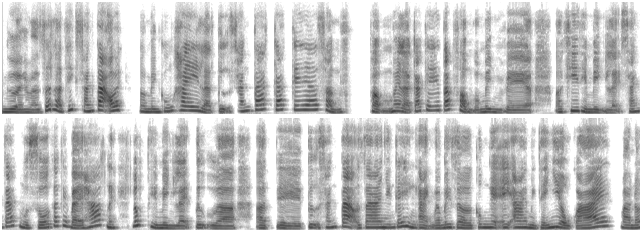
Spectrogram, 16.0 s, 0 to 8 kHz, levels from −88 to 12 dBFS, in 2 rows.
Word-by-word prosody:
người 185 -2 +2
mà 170 -1 -4
rất 305 - 0
là 320 - +2
thích 330 +3 -1
sáng 240 -3 -1
tạo 300 -5 +8
ấy, 300 - +3 0.2
và 210 - -3
mình 190 -1 +1
cũng 230 +4 -4
hay 285 -2 +3
là 195 -10 +1
tự 195 +5 -5
sáng 255 +3 -2
tác 340 +2 +2
các 330 0 +3
cái, 325 0 -1
á, 335 0 +2
sản 315 - -2
ph 190 - -14 0.3
phẩm - - +2
hay 245 +1 +2
là - - +2
các 235 +3 -1
cái 300 -1 -4
tác 325 +2 +3
phẩm 185 - 0
của - - -6
mình 180 -1 -2
về, 160 -2 -2
ờ, - - 0 0.3
ờ 190 - -3
khi 255 +6 +2
thì 220 -7 0
mình 175 -2 -2
lại 160 +6 -5
sáng 215 +1 -3
tác 295 +3 -2
một 215 -6 0
số 195 +4 0
các 320 - -2
cái 330 - -2
bài 185 -7 +2
hát 335 - 0
này, 215 - +1 0.2
lúc 330 +4 +2
thì 240 -8 -2
mình 180 -3 0
lại 170 +5 -1
tự, 200 -2 -3
ờ, 160 -1 +2 0.2
ờ, 180 -1 -1
đề 165 -4 -2
tự 210 -1 -3
sáng 225 +4 -3
tạo 255 -6 +5
ra 215 +2 +1
những 220 0 0
cái 270 +3 -1
hình 265 -8 +1
ảnh 195 -4 -1
mà 180 - -2
bây 210 +4 0
giờ 200 -5 -1
công 215 0 -1
nghệ 215 0 +1
AI 220 +1 +1
mình 190 -3 0
thấy 185 +2 -2
nhiều 215 -5 +3
quá 175 +2 +2
ấy, 305 +7 +2
mà 195 - 0
nó 185 +3 -1
215 Hz, 280 wpm, -20 LUFS, 185-270 Hz, 0.3 s, tạo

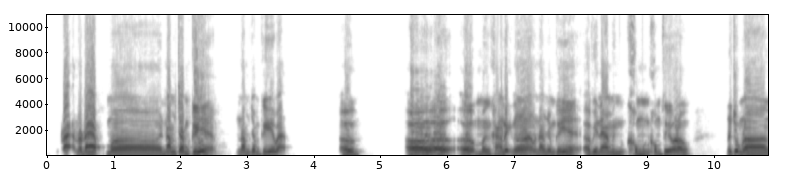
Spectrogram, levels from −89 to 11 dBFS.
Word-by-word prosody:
nó 355 - -3
lại - - -2
nó 195 - +1
đạp, 130 -6 +4 0.2
ờ, 140 0 +2
500 170 -1 +1
ký 165 +5 +4
á, - - -3 0.3
500 145 0 -4
ký 155 +4 0
á 185 - +1
bạn. 170 - -2 0.8
Ừ, 115 +4 0 0.7
ờ, - - -1 0.2
ở 155 0 +3
ở 175 - +1
ở 135 +4 +1
mình 140 +1 -3
khẳng 130 -1 -3
định 155 - 0
luôn 155 +1 +1
á, 180 -5 0
500 145 +1 -3
ký 165 +4 +1
á, 185 -3 -1
ở - - -2
Việt 125 +3 -1
Nam 135 0 +1
mình 115 -1 -6
không 140 -2 -4
không 130 +1 -6
thiếu 140 +5 +2
đâu. 165 - -1 0.5
Nói 185 - -4
chung 190 -6 +1
là 115 -1 +3
145 Hz, 200 wpm, -23 LUFS, 135-160 Hz, 0.8 s, đạp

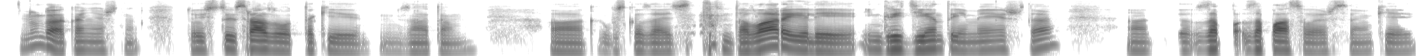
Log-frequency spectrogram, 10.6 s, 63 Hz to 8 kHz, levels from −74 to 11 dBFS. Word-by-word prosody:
Ну 155 +6 -9
да, - - +5
конечно. 110 -1 -7 0.3
То 115 - -8
есть 115 - -4
ты 125 -2 -1
сразу 120 -3 +6
вот 105 - -3
такие, 100 -3 -7
не 100 -1 -21
знаю, 100 +1 -8
там, 95 +3 -13 0.5
а, 100 -1 -4
как 100 +1 -17
бы 100 - -11
сказать, 100 -1 -4 0.2
там, - - -10
товары 130 +7 +8
или 100 -2 -1
ингредиенты 120 0 -1
имеешь, 115 +3 -6
да? 140 +7 -4 0.5
А, 105 -1 -8 0.2
за 115 +2 0 0.2
запасаешься? 105 -4 +1
Окей. 105 +1 -10
110 Hz, 145 wpm, -23 LUFS, 100-120 Hz, 0.5 s, товары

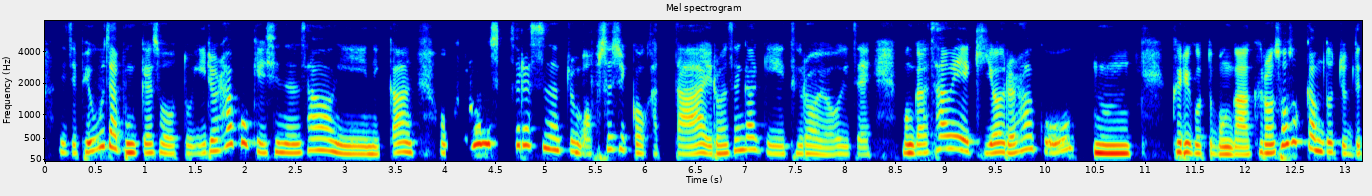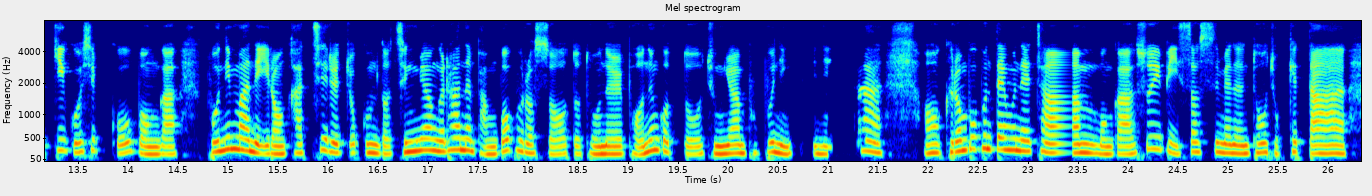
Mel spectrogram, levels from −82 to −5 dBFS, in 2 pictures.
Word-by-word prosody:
이제 190 -2 -6
'배우자분께서 190 - +1
또 165 -1 -8
일을 185 +7 -2
하고 370 - +1
계시는 190 -1 0
상황이니까 185 -5 0 0.3
뭐 185 - -5 0.2
그런 375 +1 +6
스트레스는 340 -9 -1
좀 200 -6 -2
없으실 260 +10 -6
것 180 -2 -2
같다.' 160 +2 -2
이런 170 +1 0
생각이 230 -8 -4
들어요. 160 -3 -5
이제 150 -1 -8 0.3
뭔가 180 0 +2
사회에 265 +1 +1
기여를 190 -1 0
하고 255 -1 -3 0.2
음 175 -1 +8 0.4
그리고 195 -4 +2
또 175 - -9
뭔가 155 -1 +2
그런 185 -1 +2
소속감도 265 - +1
좀 170 -4 -5
느끼고 195 +4 -3
싶고 215 -4 -5
뭔가 160 -1 +1 0.3
본인만의 230 -3 +4
이런 165 -1 +2
가치를 190 +2 -3
쪼끔 185 -1 -1
더 160 -1 -4
증명을 220 +6 +2
하는 245 -3 +2
방법으로써 175 -2 -2
또 165 - -5
돈을 160 -1 +2
버는 180 +9 +1
것도 195 -8 -4
중요한 175 +1 +3
부분이니 180 -2 0 0.2
이니까 190 +6 -3 0.4
어 185 +2 0
그런 215 +5 +2
부분 265 +1 0
때문에 245 -4 +3
참 185 -3 +2
뭔가 160 -2 0
수입이 255 -1 -3
있었으면은 185 -1 +1
더 190 +2 0
좋겠다. 175 -2 0
185 Hz, 315 characters per minute, -26 LUFS, 170-230 Hz, 0.4 s, 음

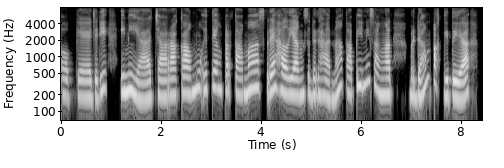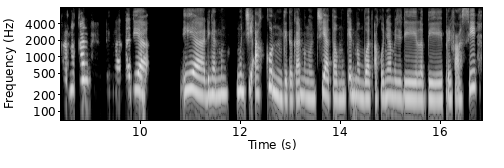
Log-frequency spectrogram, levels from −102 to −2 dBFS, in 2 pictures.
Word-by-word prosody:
Oke. 190 -1 -5 0.3
Jadi, 185 +5 -1 0.4
ini 225 +2 +5 0.2
ya, 165 - 0 0.3
cara 185 0 +3 0.2
kamu 215 +3 +3
itu 250 +2 -7
yang 255 -1 -2
pertama 220 -1 +1 0.2
sebenarnya 255 0 +2
hal 225 -2 +7
yang 195 0 +4
sederhana, 195 -3 -2 0.2
tapi 205 +4 -1
ini 330 - -2
sangat 205 -6 +3 0.4
berdampak, 200 - +3
gitu 190 -1 +2
ya. 180 +6 +7 0.3
Karena 240 +7 -6
kan, 375 +1 +6 0.4
privat 220 -2 -11
tadi 225 +2 -6
ya 210 - +5 0.8
iya. 250 0 +2 0.2
Dengan 195 0 -1 0.4
mengunci 230 0 0
akun, 225 +4 0 0.2
gitu 170 -1 -5
kan? 175 +1 -1
Mengunci 175 +2 -5
atau 180 -2 -5
mungkin 170 +5 -5
membuat 175 -2 -2
akunnya 175 +3 -5
menjadi 170 -2 -3
lebih 165 0 -3
privasi. 170 +10 -3
200 Hz, 135 wpm, -23 LUFS, 175-225 Hz, 0.8 s, hal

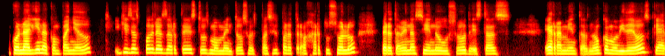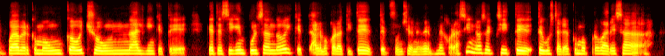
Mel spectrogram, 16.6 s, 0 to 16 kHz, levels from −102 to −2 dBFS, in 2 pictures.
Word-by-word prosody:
con 205 -2 +6
alguien 215 +3 +6
acompañado. 190 +4 -1 0.3
Y - - -10
quizás 255 -1 +1
podrías 235 -1 +4
darte 220 +1 +1
estos 215 -2 -2
momentos 180 +1 -1
o - - -2
espacios 185 +3 -6
para 200 -1 -2
trabajar 195 +1 -6
tú 205 - -6
solo, 205 +6 +2 0.3
pero, 190 -1 +4
también 185 +2 +1
haciendo 190 -1 +1
uso 190 +3 -1
de 175 - -3
estas 180 -1 -3 0.4
herramientas, 185 -3 +2
¿no? 190 +3 0
Como 205 -3 +3
videos, 190 +9 +3
que 195 - -2
ahí 180 - 0
pueda 195 +2 +2
haber 195 0 +2
como 195 -2 0
un 190 +2 0
coach, 200 +3 +1
o 190 - +3
un 185 +2 -1
alguien 185 -1 -1
que 165 - -6
te - - -5 0.2
que 195 - +2
te 185 - -2
siga 195 +3 0
impulsando 200 +2 +1
y 245 - -1
que - - -4
a - - -2
lo - - -3
mejor 170 - -2
a - - -2
ti 160 - -11
te 195 -2 +1
te - - -1
funcione 155 +1 -6 0.2
mejor 185 0 -6
así. 305 - -4
No 230 -4 0
sé, 210 -2 -2
si 215 0 -1
te 195 +1 +3
te 200 - +4
gustaría 170 -3 -2
como 190 0 -2
probar 180 -1 -2
esa 185 +1 -3
195 Hz, 225 wpm, -22 LUFS, 185-205 Hz, 0.4 s, con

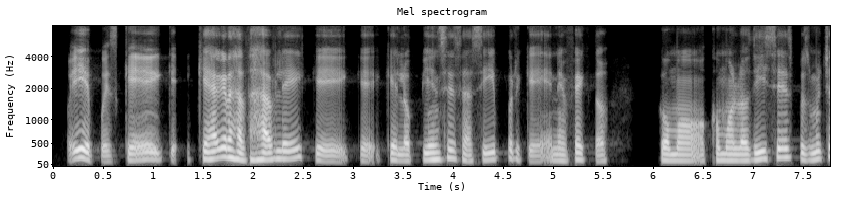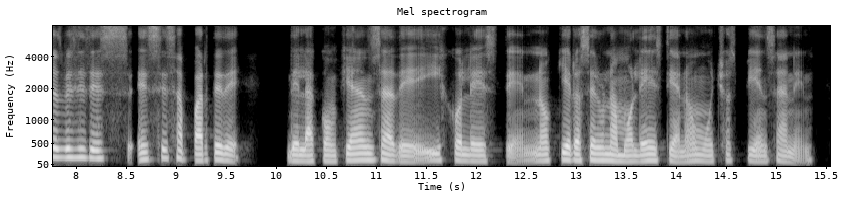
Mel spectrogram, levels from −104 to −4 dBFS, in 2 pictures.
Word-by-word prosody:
Oye - - +5
pues 110 0 -7
que 75 +1 +1
que - - -9 0.2
qué 160 - +3
agradable 165 0 +4
que 115 -4 -2
que 120 -2 -6
que 145 - 0
lo 125 -1 0
pienses 150 +4 +1
así 135 +5 -1
porque 145 -8 -6
en - - -4
efecto 130 0 -2 0.5
como 125 -1 +1
como 135 0 +1
lo 130 0 +3
dices 165 +7 +1
pues 145 -7 -4
muchas 170 +6 +1
veces 190 0 0
es 175 +2 -2
es 155 +4 -1
esa 180 -1 -1
parte 140 0 +2
de 130 -4 -2 0.4
de 125 - +1
la 120 -1 +3
confianza 135 +3 +1
de 110 -1 -1
híjole 130 -3 0
este 120 +1 -7
no 130 0 -2
quiero 140 -1 +3
ser 140 +1 +1
una 130 -2 +3
molestia, 120 0 0
¿no? 110 +3 -2
Muchos 125 +1 -5
piensan 120 -3 -4
en - - -11
135 Hz, 160 wpm, -23 LUFS, 120-150 Hz, 0.5 s, Oye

